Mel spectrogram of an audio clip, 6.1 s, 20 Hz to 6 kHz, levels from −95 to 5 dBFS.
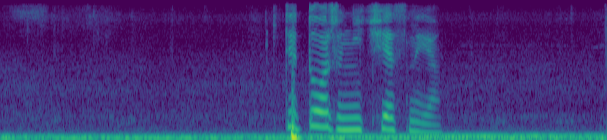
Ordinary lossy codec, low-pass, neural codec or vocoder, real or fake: none; 5.4 kHz; none; real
